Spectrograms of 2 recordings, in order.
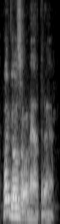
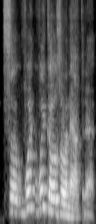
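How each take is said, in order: First: Low, settled echo of the question; lowered repeat question. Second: High, loud question falling at the end; raised, emphatic question. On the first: Host gently prompting patient to continue, lowered repeat question. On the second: Host prompting patient for the next step, raised emphatic question. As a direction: push the question out high and strong. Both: Real, not acted.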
